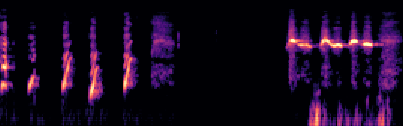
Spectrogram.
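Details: Woman with tics: hum, squeak and whistle vocal tics; vocal tics (squeaks and whistles).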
